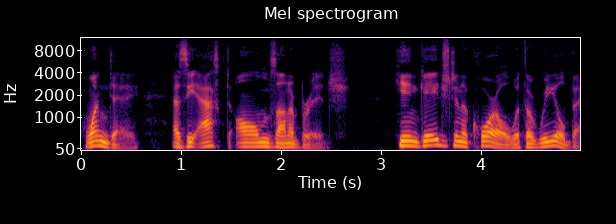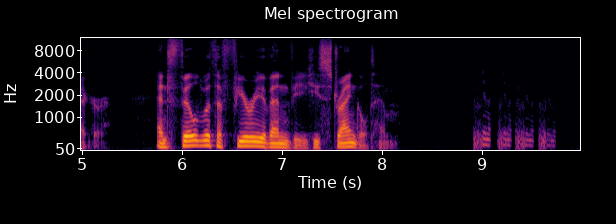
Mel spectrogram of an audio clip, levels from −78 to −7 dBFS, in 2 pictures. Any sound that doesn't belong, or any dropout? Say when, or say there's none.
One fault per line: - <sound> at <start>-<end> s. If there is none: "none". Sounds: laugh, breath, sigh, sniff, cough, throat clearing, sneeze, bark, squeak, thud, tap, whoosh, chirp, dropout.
- laugh at 8.9-9.8 s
